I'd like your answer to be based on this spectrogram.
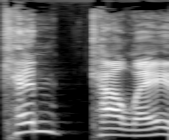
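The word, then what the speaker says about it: Ken Caillat: Did you, Ken Calais, is that how you pronounce his name? – I believe so, yeah.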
